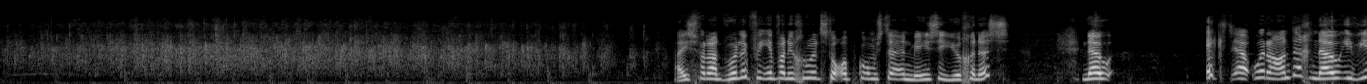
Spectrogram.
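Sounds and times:
audience applause: 0:00.0 - 0:06.6
speech: 0:06.8 - 0:10.2, 0:10.8 - 0:11.2, 0:12.0 - 0:13.6.

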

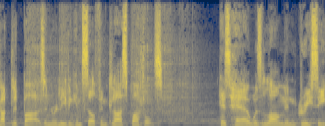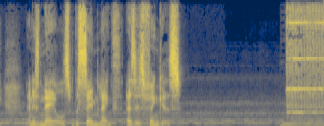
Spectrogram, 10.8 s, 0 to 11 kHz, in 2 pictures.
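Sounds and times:
speech: 0:00.0 - 0:03.0, 0:03.7 - 0:08.6, 0:10.1 - 0:10.4
telephone on a table ringing with a bell-like trill: 0:10.1 - 0:10.8.

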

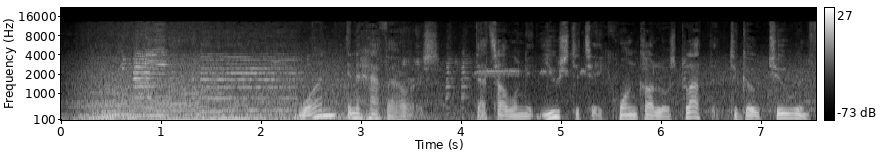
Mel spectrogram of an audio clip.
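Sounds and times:
dense traffic on the winding streets of La Paz: 0:00.0 - 0:07.5
car horns honking: 0:00.4 - 0:05.5
speech: 0:02.4 - 0:07.5.

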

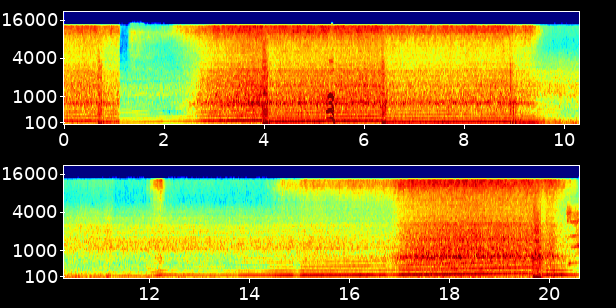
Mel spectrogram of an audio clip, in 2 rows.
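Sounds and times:
VW GTI Clubsport engine revving through gear changes: 0:00.0 - 0:09.7, 0:14.3 - 0:20.5.

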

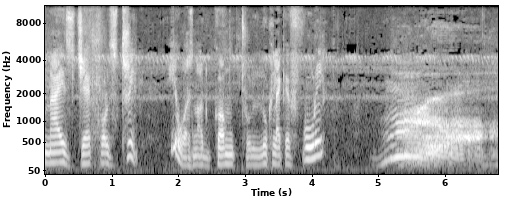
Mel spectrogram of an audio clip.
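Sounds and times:
speech: 0:00.0 - 0:04.3, 0:05.0 - 0:05.7
lion roaring: 0:05.0 - 0:06.7.

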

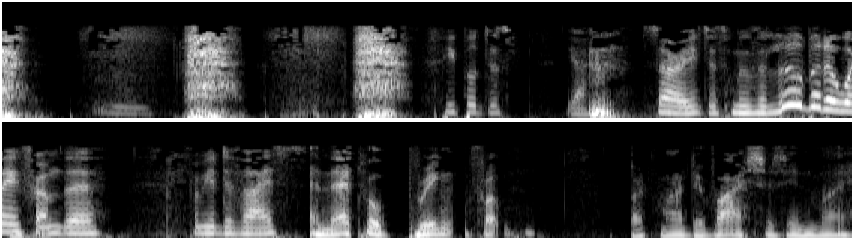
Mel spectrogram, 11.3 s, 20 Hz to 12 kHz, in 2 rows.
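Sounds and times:
fire breath breathing exercise: 0:00.0 - 0:03.8
speech: 0:03.0 - 0:11.3.

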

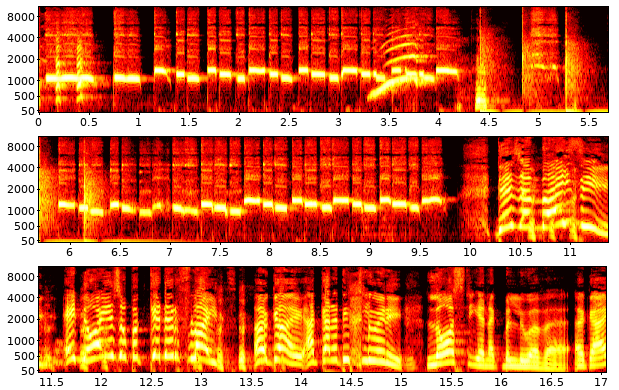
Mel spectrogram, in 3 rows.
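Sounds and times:
person bursting into laughter: 0:00.0 - 0:00.7, 0:04.2 - 0:04.6, 0:10.3 - 0:13.8
toy whistle playing short uneven notes: 0:00.0 - 0:04.2, 0:05.9 - 0:09.8
speech: 0:04.4 - 0:04.6, 0:11.4 - 0:17.0.

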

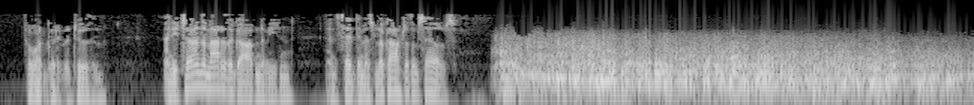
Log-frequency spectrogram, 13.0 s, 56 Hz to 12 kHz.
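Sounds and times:
speech: 0:00.4 - 0:01.5, 0:02.2 - 0:07.0
deep rolling thunder of a heavy thunderstorm: 0:06.6 - 0:12.9.

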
